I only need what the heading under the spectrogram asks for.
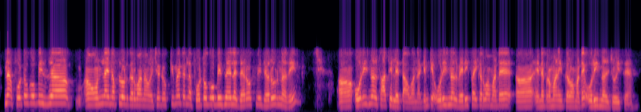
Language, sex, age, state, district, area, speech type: Gujarati, male, 30-45, Gujarat, Surat, urban, conversation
